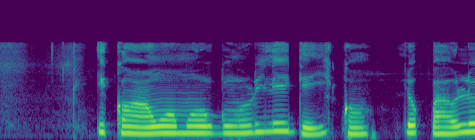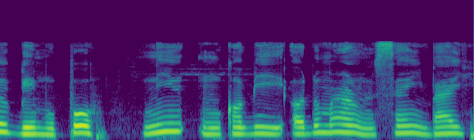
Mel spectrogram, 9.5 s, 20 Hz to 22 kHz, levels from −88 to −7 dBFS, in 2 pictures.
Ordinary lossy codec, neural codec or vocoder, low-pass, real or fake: none; none; 7.2 kHz; real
